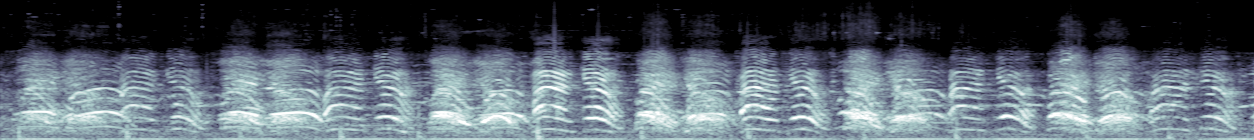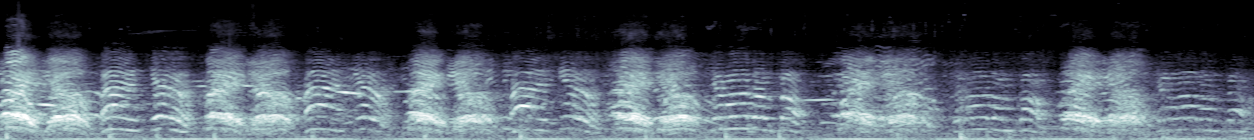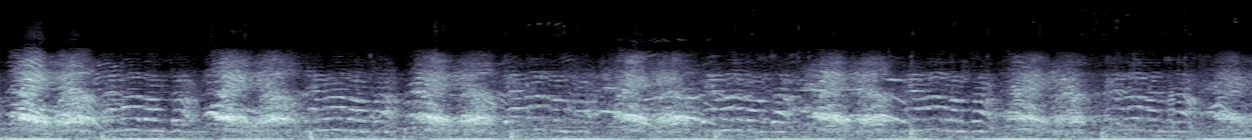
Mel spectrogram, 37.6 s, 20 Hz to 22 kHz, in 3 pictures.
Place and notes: Cries of protest, Binaural recordings, Sony PCM D50 + Soundman OKM II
